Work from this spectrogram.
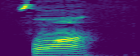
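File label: "buan5", Teochew, chaoyang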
